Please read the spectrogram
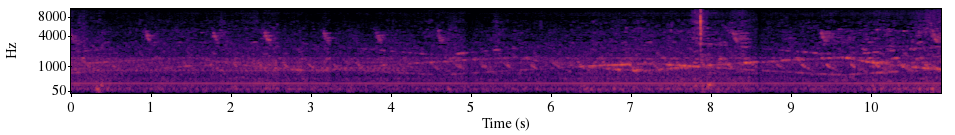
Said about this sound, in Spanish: Ahí se aprecian las sirenas y la lejanía.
